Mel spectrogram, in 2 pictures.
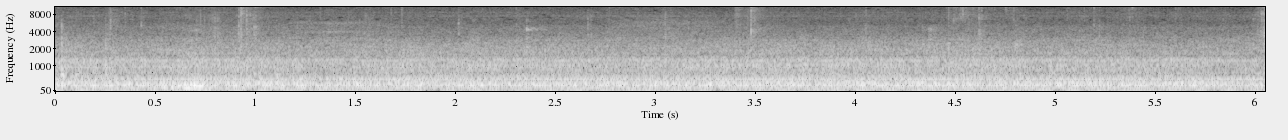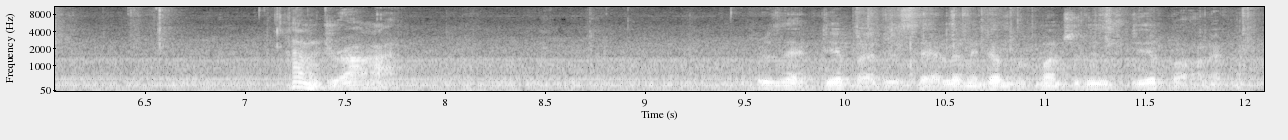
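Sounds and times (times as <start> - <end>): person chewing food: 0.0 - 5.4
low hum: 0.0 - 9.6.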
